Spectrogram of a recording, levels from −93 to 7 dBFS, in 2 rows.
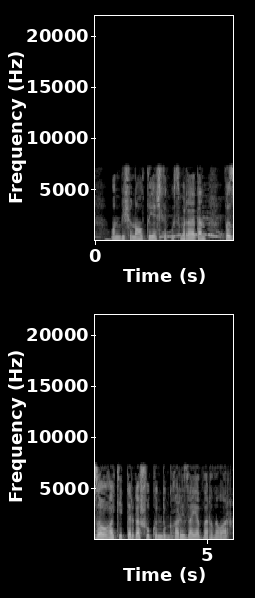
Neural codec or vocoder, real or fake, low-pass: codec, 16 kHz, 8 kbps, FreqCodec, larger model; fake; 7.2 kHz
